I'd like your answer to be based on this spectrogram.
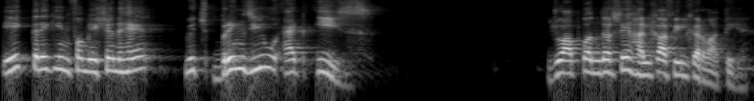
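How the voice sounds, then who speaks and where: A man giving a slow, deliberate motivational talk, often checking in with rhetorical questions and slipping into English phrases. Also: high voice, animated. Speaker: motivational speaker. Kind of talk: explanatory talk answering a listener.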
